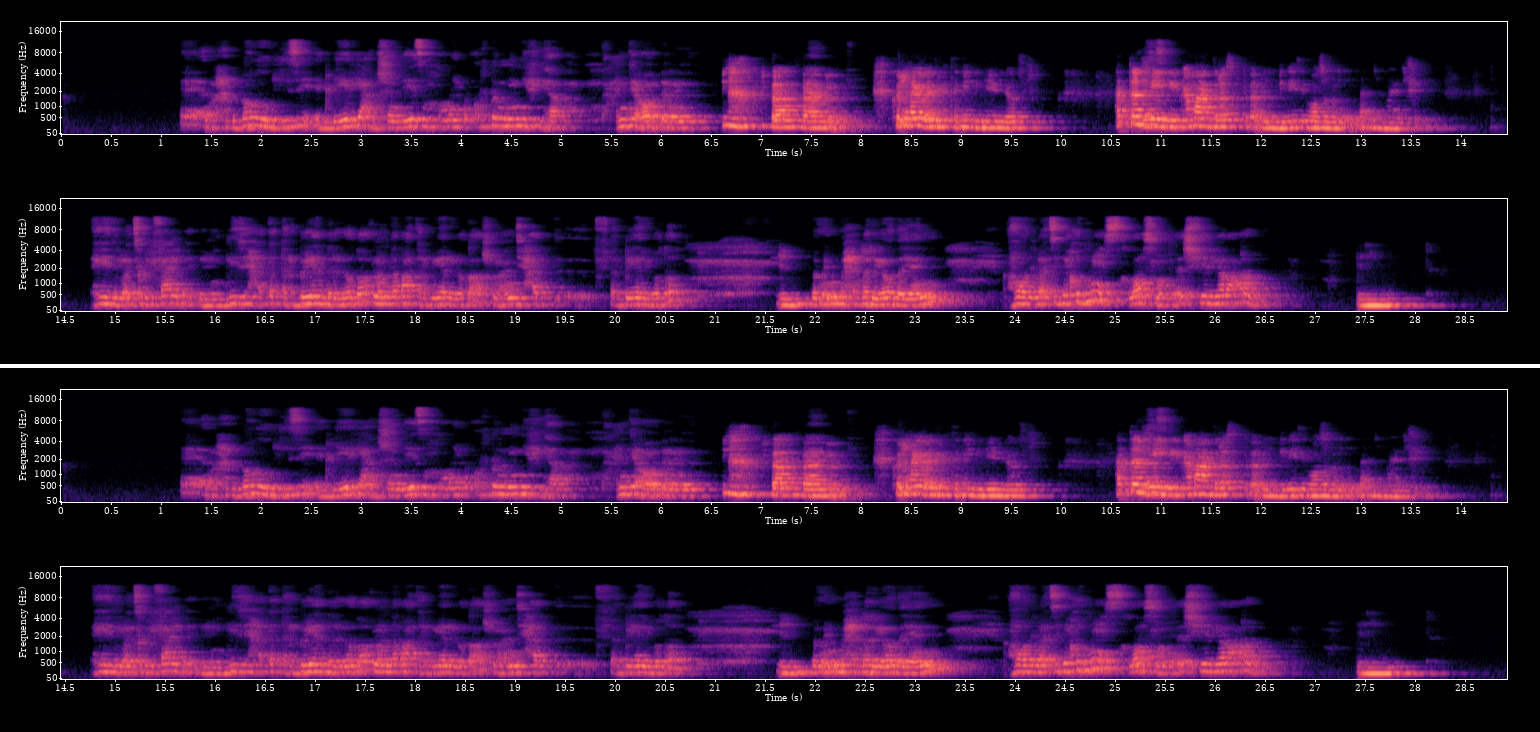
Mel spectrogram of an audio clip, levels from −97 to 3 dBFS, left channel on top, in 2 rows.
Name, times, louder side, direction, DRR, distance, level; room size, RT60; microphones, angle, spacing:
voice 1, 1.2-6.3 10.8-11.1 14.8-19.3 19.6-21.5 21.9-26.5, left 1 dB, 70° left, -4 dB, 1.0 m, -31 dB
voice 2, 6.6-7.8 8.1-9.6 10.5-13.6 15.2-15.3 21.6-21.9 27.4-27.8, left 1 dB, 85° left, -3 dB, 2.0 m, -26 dB
7.0 x 3.0 x 5.0 m, 0.71 s
head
